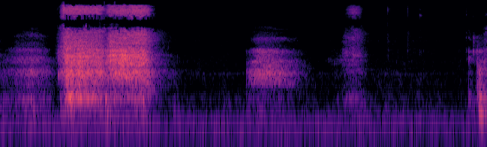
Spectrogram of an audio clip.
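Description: A loud, explosive sneeze burst, then quieter blowing sounds that fit a nose blow, in a quiet room.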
